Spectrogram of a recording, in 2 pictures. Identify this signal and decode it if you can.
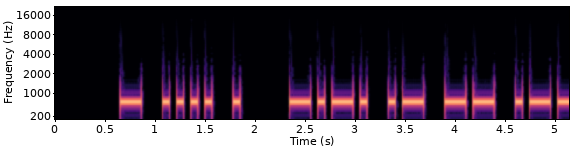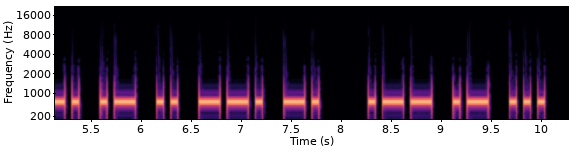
Morse code, heard as a keyed tone, about 17 wpm, 700 Hz. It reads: THE CAMPAIGN WAS
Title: Sentences from Top 1200 Words 17wpm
